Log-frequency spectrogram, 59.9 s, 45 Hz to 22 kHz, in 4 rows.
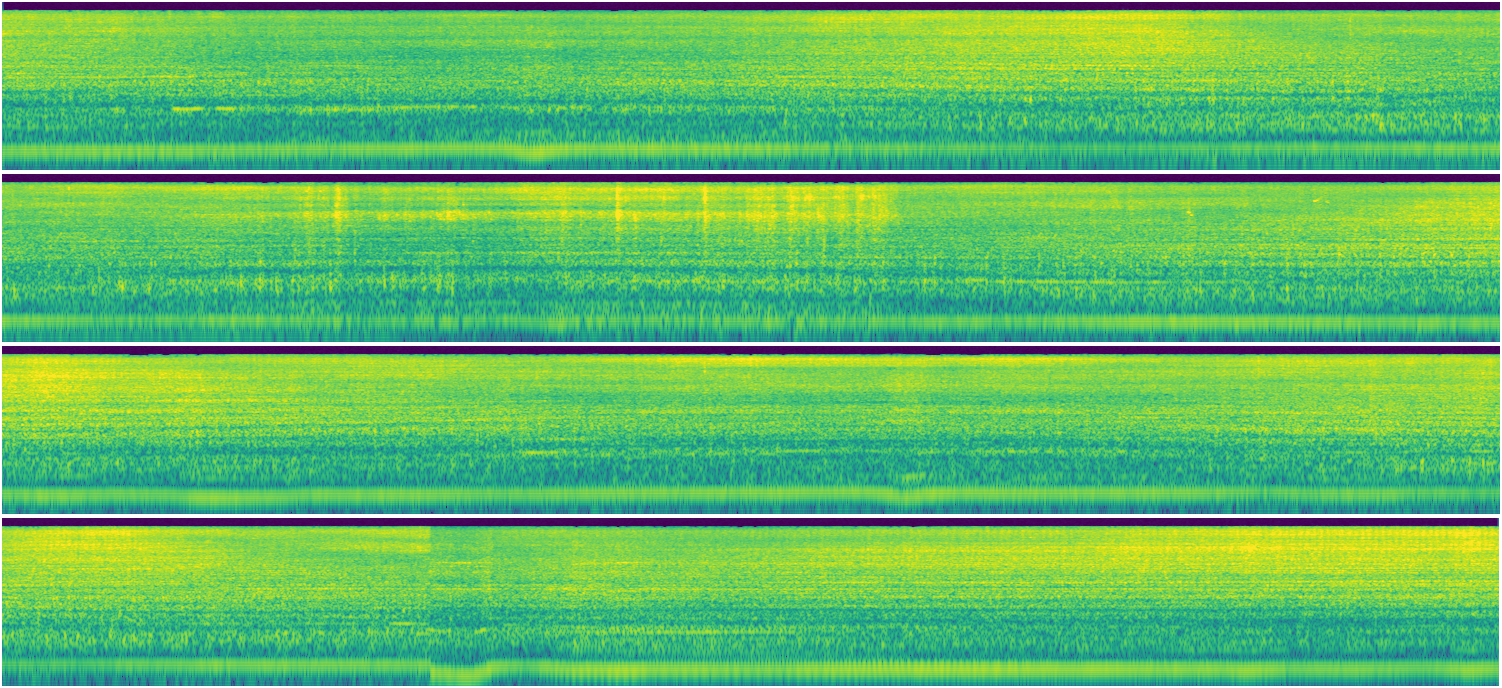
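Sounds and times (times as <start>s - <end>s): diesel engine droning: 0.0s - 59.9s.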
